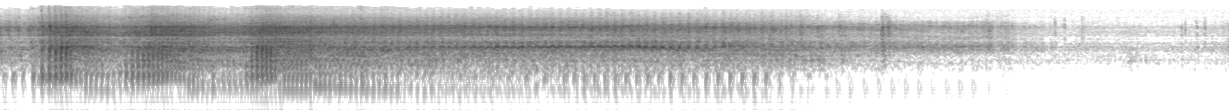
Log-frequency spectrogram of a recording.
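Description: A motorcycle engine runs loudly, then winds down and stops.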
